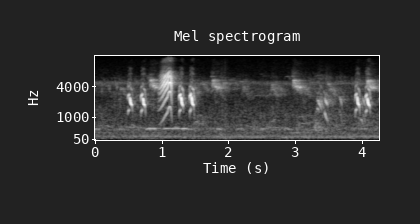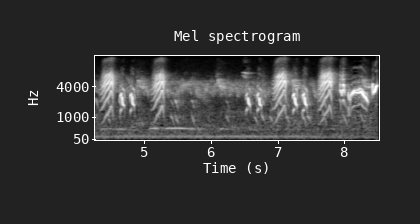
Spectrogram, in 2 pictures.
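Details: Spring song of an Icterine warbler in three bursts of fast, steeply falling high notes, harsh and chattering, with short pauses between and a faint low hum underneath.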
